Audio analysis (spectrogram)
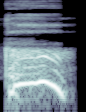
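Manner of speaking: high, tight cry through gritted teeth; gritted-teeth shout. Acted. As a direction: force it out through clenched teeth. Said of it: "with gritted teeth".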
